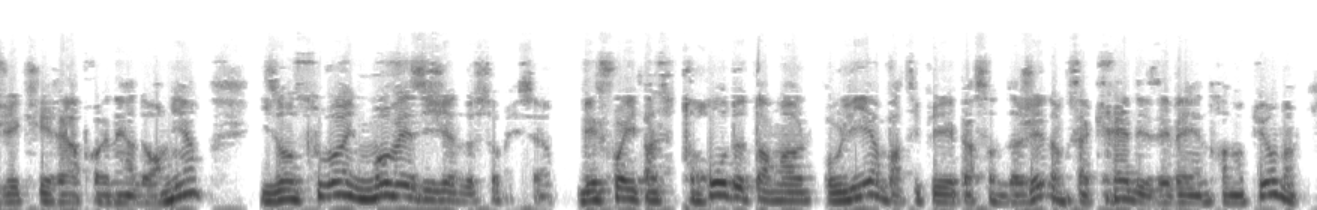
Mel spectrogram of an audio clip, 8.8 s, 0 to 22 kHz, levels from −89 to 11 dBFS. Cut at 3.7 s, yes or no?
yes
